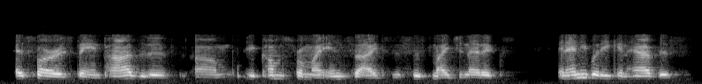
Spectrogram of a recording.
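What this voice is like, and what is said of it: Strained voice, fading with talking. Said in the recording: “my voice is changing right now ... the more I talk, the more I lose my voice a little bit. That's only from the chemotherapy”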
